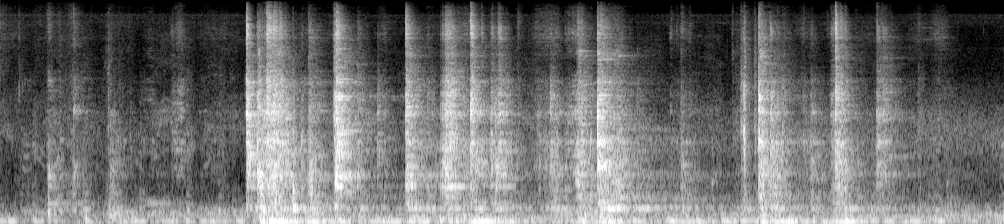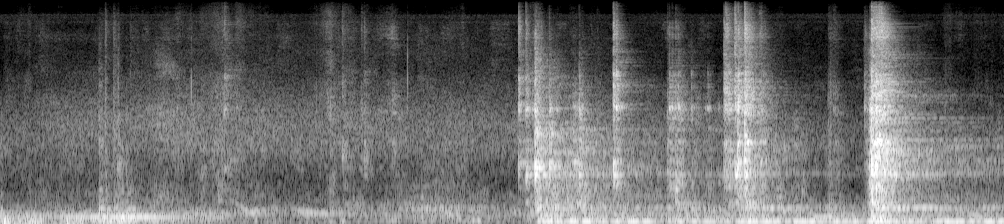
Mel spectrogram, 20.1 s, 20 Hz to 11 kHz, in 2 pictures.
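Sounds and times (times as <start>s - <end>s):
metal parts clanking: 0.5s - 12.6s, 13.4s - 20.0s.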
